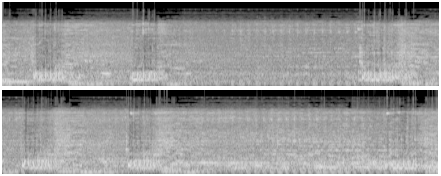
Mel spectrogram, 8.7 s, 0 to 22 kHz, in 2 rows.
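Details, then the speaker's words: Honda Beat FI scooter that had been stuttering and stalling, with abnormal fuel pump pressure (35 psi dropping to 30). After reset, with a weak battery and kick-started, it runs steady through throttle blips with no stumbling; engine smooth, fuel pump fine. Air filter found damaged. Normal idle. "Suaranya ini ya, mesin halus, full pump aman."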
